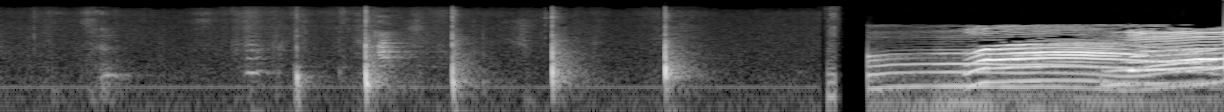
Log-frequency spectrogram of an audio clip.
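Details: Domestic cat giving a loud, drawn-out wavering meow lasting about two seconds, rich in stacked harmonics that bend up and down, after a run of sharp, evenly spaced tapping clicks indoors.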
